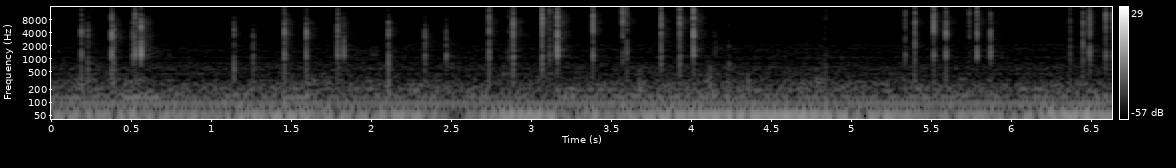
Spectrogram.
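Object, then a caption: Aluminium tablet back. Long acrylic nails tap and scratch the aluminium back of an iPad mini and its edges as the tablet is tilted at various angles. Quick, bright, dry clicks come in irregular clusters with little ring, mixed with faint scraping, over a steady low hum.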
